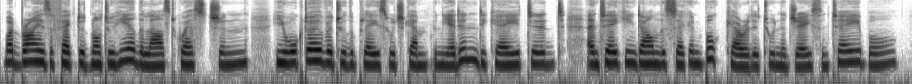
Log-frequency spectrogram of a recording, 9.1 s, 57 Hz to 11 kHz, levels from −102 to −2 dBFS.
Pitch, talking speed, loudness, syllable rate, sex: 205 Hz, 205 wpm, -18 LUFS, 5.8 syllables/s, female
